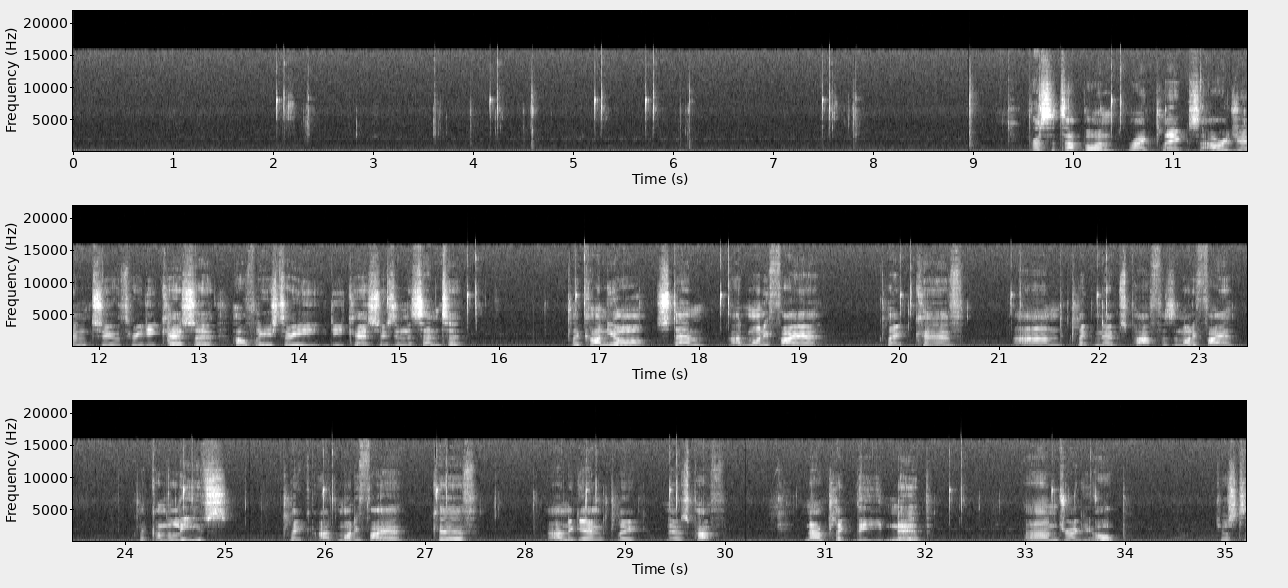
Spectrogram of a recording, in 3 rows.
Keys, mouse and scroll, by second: 4.3 g, 5.9 g, 8.9 Tab, 9.4 Tab, 30.1 ctrl+shift+z.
